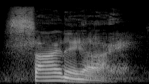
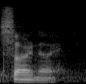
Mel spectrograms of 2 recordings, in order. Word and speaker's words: Sinai: And he had led the flock far into the wilderness and came to Sinai. Apparently that's how you say it. I always said Sinai.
